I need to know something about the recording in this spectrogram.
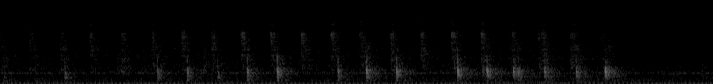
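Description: A chef's knife chops herbs rapidly on a plastic cutting board.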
